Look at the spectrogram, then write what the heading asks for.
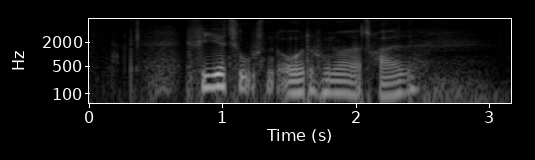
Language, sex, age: Danish, male, 52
